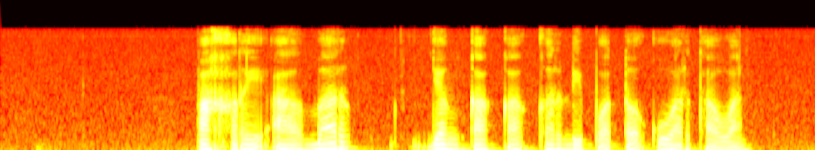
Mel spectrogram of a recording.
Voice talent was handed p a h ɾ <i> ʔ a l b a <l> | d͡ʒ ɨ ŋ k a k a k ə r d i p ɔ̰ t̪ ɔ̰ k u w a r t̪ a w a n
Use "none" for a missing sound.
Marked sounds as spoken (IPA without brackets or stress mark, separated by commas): i, r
